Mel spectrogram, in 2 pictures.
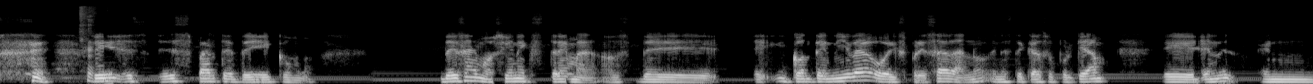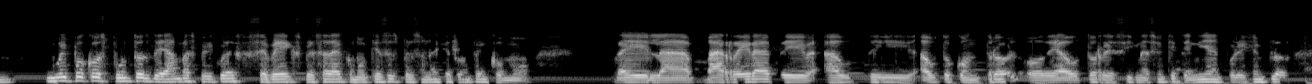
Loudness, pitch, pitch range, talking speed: -18 LUFS, 115 Hz, 105-135 Hz, 120 wpm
